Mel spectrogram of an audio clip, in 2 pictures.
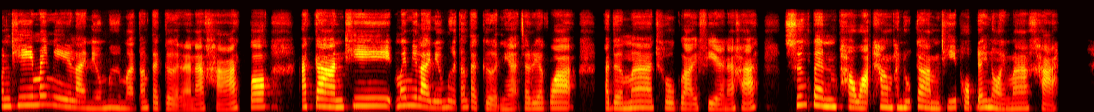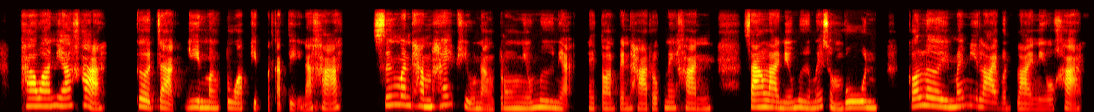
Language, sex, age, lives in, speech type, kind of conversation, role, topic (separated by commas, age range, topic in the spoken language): Thai, female, 30-34, Thailand, read, expert-assistant, expert, เหตุใดมนุษย์จึงมีลายนิ้วมือ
